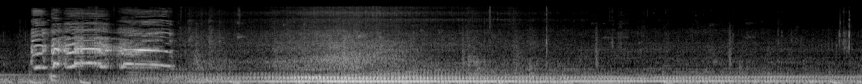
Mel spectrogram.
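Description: A rooster crows once near the start, a loud call lasting about a second and a half. A steady low hum follows, swelling and then slowly fading.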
